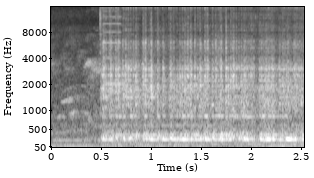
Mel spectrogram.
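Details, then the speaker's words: Microwave oven with the turntable motor area cut open, running: steady buzzing hum with a rough rattle on top; the turntable motor is believed to be the source of the noise. Noisy turntable motor. "Este creo que es el que está haciendo el ruido vamos a arrancarlo de nuevo"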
